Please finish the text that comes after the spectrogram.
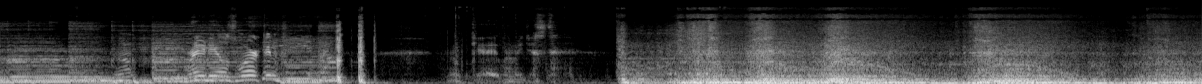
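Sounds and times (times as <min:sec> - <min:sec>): car engine revving: 0:06.2 - 0:12.0.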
